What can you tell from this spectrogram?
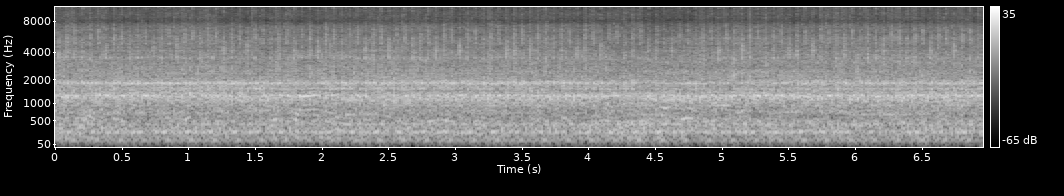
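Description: Massey Ferguson 1035 DI tractor's three-cylinder diesel engine idling steadily.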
